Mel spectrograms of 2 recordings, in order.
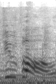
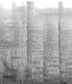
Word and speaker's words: Duval: It's all about what accent you put on the vowel.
